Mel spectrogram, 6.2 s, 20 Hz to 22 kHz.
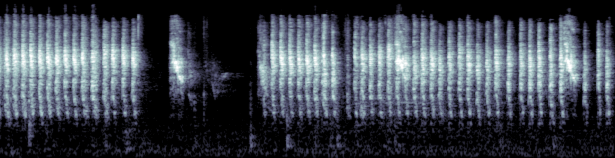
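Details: Eurasian tree sparrow (Passer montanus) chicks, recorded 10 May 2013, give rapid, high, buzzy "chi chi" begging chirps in long pulsing runs of about eight a second, broken by a brief pause and a sharper adult call.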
